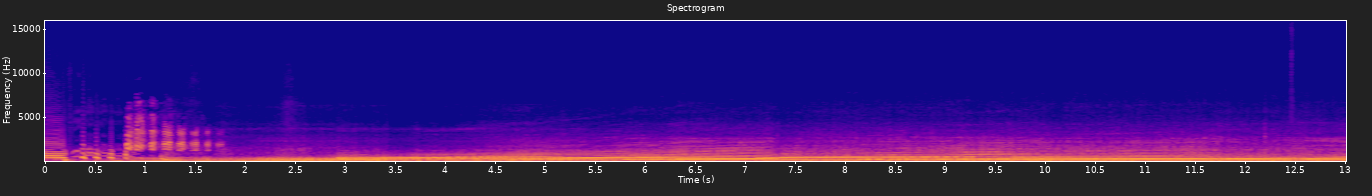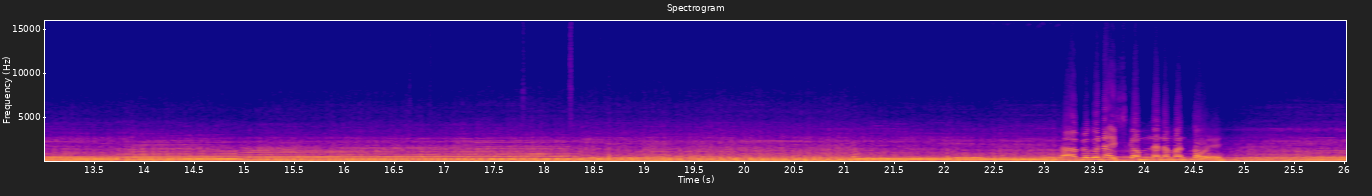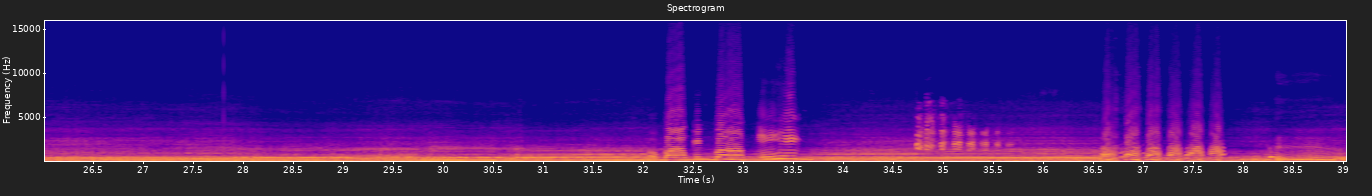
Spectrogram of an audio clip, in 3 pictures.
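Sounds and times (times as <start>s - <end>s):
motorcycle engine revving: 0.8s - 39.0s.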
